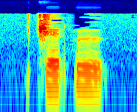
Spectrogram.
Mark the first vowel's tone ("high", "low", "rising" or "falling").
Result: high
